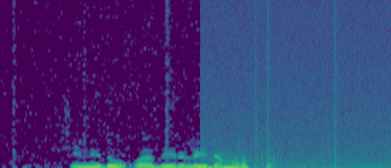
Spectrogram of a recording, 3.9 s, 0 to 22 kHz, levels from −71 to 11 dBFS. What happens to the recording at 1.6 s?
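At 1.6 s the speech is still inside a stretch of overdone noise removal running from 0.0 to 2.0 s. The reducer gates individual frequency bands near its noise estimate, stripping the room noise (about 17 dB below speech) to twinkling near-silence and taking quiet parts of the voice with it.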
